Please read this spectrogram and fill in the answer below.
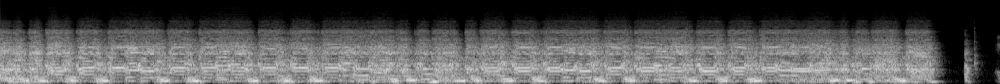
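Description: Electric guitar played through a Sinvertech Distortion #5 pedal into the clean channel of a Bogner Atma amp: fast, continuous distorted riffing that cuts off suddenly near the end.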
